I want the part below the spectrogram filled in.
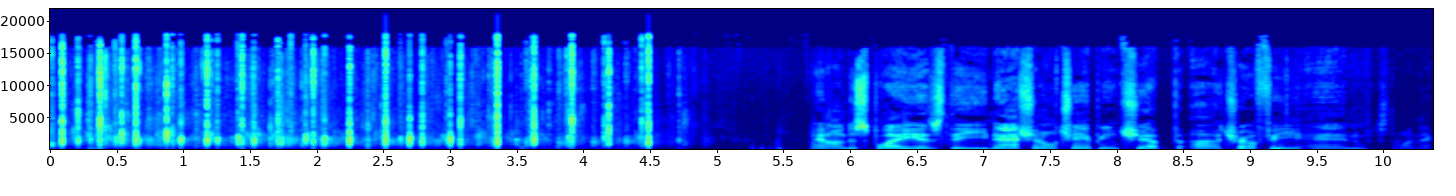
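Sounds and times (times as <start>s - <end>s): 
audience applauding for student athletes: 0.0s - 5.0s
speech: 5.8s - 10.3s.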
